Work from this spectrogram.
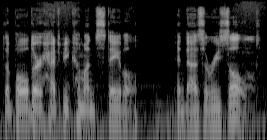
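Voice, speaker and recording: A man's voice: lowish voice, fairly even intonation, moderate pace, a bit bright, slight background noise. A man reading a scripted story as narrator, with a solemn, dramatic delivery. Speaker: narrator reading fan fiction.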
